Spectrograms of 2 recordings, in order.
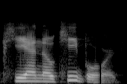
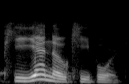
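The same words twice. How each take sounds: First: The stress falls on the second word. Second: The stress falls on the first word. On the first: The speaker calls it wrong. "not a piano keyboard" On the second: The speaker calls it right. "The stress is always in the first word"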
